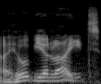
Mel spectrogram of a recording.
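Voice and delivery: accent blending Scottish and Welsh. Answering a friend's voice-acting tips, in a weird Scottish-Welsh hybrid accent. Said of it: "I can't place that bloody accent".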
